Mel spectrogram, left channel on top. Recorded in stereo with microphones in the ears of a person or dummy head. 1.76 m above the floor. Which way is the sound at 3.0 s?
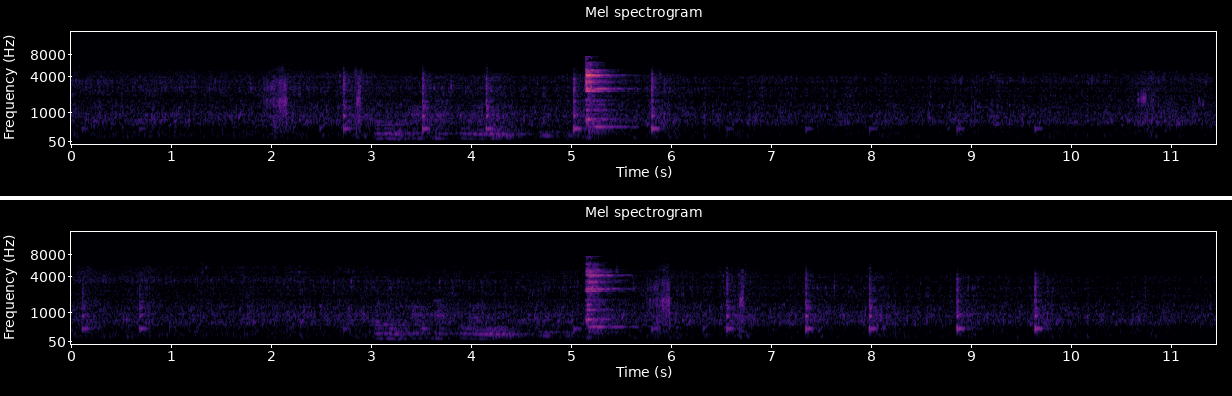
10° right (ahead or behind).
